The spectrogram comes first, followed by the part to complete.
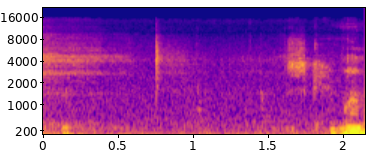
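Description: Near silence: room tone, with one faint click about a second in and a few faint ticks near the end.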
